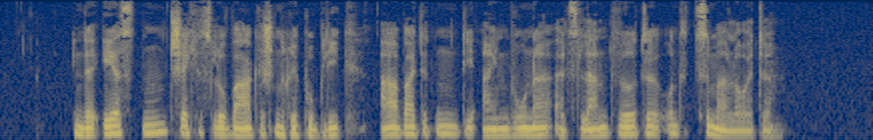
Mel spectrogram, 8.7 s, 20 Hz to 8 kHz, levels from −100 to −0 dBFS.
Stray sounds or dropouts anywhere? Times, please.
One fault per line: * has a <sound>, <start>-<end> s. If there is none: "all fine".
all fine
